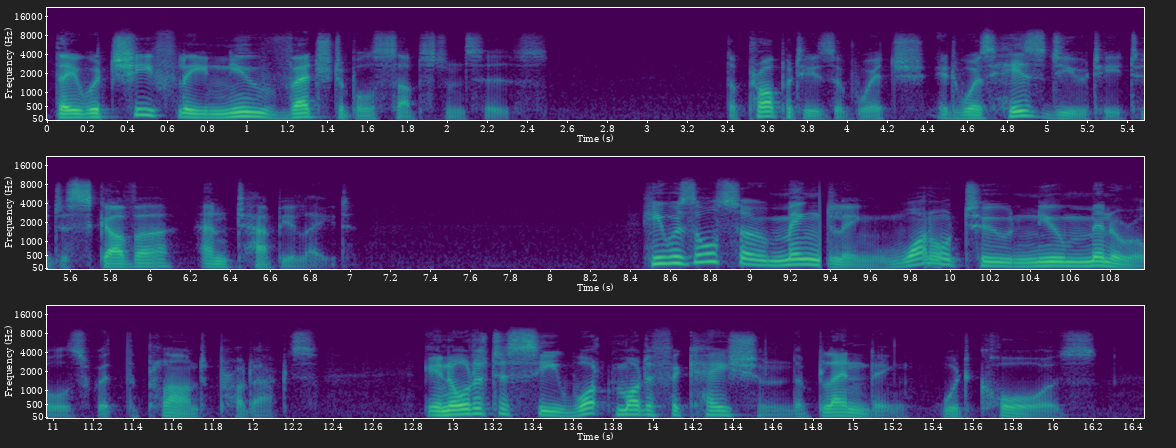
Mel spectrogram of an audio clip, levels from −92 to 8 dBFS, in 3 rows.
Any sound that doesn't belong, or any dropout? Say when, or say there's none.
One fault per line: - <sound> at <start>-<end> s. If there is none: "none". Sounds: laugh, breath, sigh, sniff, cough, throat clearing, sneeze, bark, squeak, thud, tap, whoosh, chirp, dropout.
- dropout at 9.4-9.4 s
